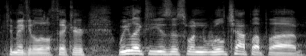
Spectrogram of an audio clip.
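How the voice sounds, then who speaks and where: A man's voice: medium pitch, quick pace. A man in his thirties, a winery guest on a TV cooking segment, talking casually with lots of fillers while he cooks in a studio kitchen. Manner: relaxed, many fillers and restarts. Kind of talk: casual cooking demo chat.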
